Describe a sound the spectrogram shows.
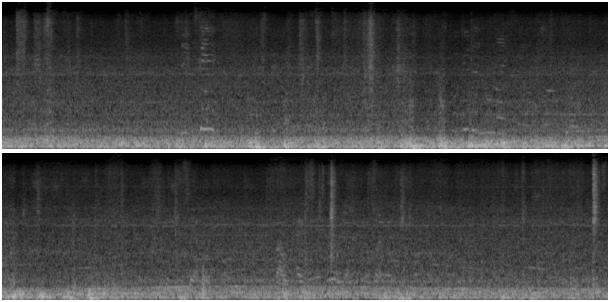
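A tram rumbles along its rails with a low, steady drone.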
